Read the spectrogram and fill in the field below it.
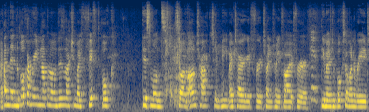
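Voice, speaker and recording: A woman talking very fast in an animated tone, with ordinary pitch variation, audible room echo and noticeable background noise. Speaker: lifestyle vlogger. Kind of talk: casual vlog chat.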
